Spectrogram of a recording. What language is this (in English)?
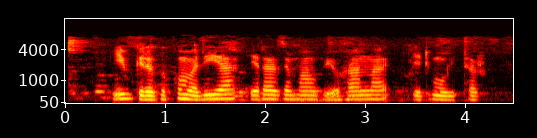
Kinyarwanda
